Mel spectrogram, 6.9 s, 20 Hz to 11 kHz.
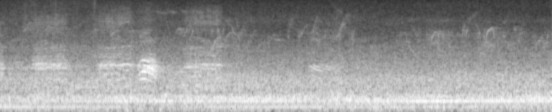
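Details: A flock of crows at Shukkeien garden, December 2017, attacking a little egret that has just taken flight. A burst of several hoarse caws in the first three seconds, then fainter calls, all over a constant low engine-like drone.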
